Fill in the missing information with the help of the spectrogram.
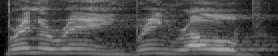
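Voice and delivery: loud, high joyful shouts of command; shouting orders. A narrator's reading. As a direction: call out the orders as he runs to his sons. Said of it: "shouting orders".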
